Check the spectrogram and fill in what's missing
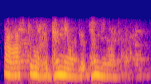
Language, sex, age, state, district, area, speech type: Sanskrit, male, 18-30, Kerala, Idukki, urban, conversation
